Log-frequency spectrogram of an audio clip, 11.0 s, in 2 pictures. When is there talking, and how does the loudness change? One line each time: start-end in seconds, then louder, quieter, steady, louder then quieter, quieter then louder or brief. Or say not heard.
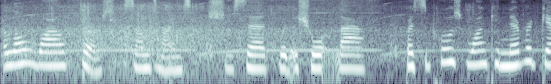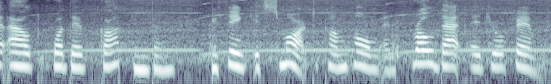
0.0-10.9 steady.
